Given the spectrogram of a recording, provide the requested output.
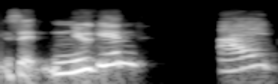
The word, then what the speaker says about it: Nguyen: how you pronounce your last name is it negan I pronounced it new n nuytten people pronounce it now win which is the proper way but I just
